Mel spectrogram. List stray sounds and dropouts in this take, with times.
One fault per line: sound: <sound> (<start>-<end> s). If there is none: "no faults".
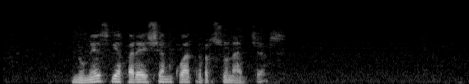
no faults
